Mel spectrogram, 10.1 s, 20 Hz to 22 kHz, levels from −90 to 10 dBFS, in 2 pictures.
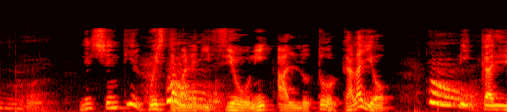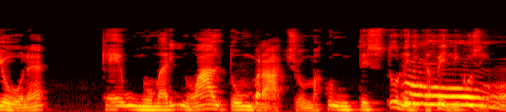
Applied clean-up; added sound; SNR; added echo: none; Dog; 1 dB; none.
